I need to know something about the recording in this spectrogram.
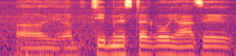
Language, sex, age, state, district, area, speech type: Urdu, male, 30-45, Delhi, East Delhi, urban, spontaneous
